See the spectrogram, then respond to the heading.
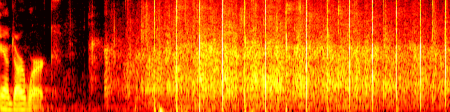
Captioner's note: applause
